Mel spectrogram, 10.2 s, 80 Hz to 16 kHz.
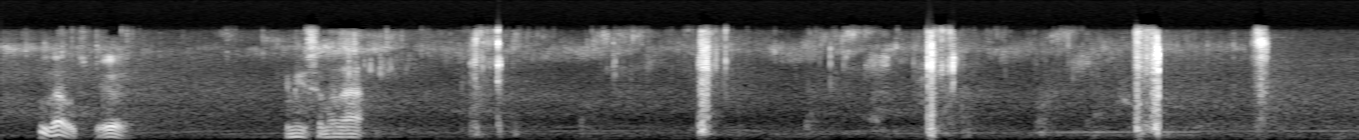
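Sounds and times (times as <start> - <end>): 
speech: 0.3 - 1.1, 2.1 - 2.9
water dripping from a faucet: 1.6 - 8.4.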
